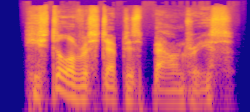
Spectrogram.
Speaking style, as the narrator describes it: Fox muttered

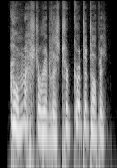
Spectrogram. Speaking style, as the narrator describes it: wailed the elf

